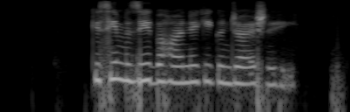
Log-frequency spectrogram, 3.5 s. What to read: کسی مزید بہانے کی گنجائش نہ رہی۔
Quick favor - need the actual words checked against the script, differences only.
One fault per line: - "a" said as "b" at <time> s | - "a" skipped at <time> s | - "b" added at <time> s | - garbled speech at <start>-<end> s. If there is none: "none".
- "نہ" skipped at 2.7 s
